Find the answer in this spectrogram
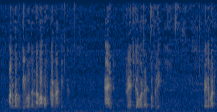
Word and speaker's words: Carnatic: It is pronounced Carnatic. That is a better substitute. Carnatic.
